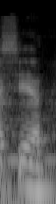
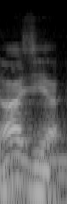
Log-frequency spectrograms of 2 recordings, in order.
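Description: First: The middle consonant is an s sound. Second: The middle consonant is a z sound. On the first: The speaker calls it right. "истинное название ... а Асия" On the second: The speaker calls it wrong. "не Азия"

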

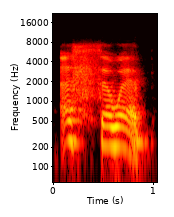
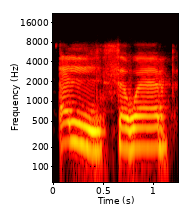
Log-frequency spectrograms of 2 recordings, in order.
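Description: First: The L merges into a doubled following TH. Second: The L of the article is clearly pronounced. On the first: The speaker calls it right. "I say الثواب" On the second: The speaker calls it wrong. "I didn't say الثواب. No"

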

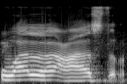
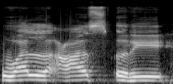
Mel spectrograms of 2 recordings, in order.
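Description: First: It stops on a lightly pronounced final r. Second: The final r is followed by an i vowel. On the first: The reader stops at this word. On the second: The reading continues without stopping.

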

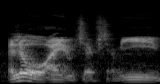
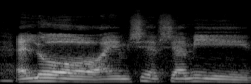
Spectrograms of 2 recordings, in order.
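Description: First: It is spoken in the speaker's ordinary accent. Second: It is spoken in a put-on French accent.

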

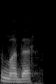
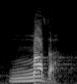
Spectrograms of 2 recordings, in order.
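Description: First: The stress is on the second syllable. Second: The stress is on the first syllable. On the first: The speaker calls it wrong. "it is not mother" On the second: The speaker calls it right. "the stress falls on the first part of the word"

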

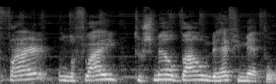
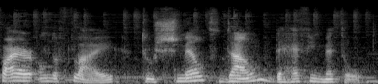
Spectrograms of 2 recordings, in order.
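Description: First: The phrase is read with Dutch pronunciation. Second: The phrase is read with English pronunciation.

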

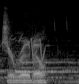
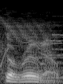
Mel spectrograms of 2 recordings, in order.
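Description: First: The name begins with a J sound. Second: The name begins with a hard G sound. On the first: The speaker calls it wrong. "it's not Gerudo. They would have spelled it with a J if it was" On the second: The speaker calls it right. "It's pronounced Gerudo"

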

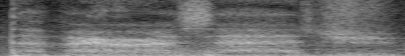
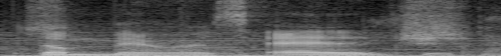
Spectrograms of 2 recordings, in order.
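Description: First: It is said in a soft ASMR whisper. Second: It is said in a normal voice.

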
